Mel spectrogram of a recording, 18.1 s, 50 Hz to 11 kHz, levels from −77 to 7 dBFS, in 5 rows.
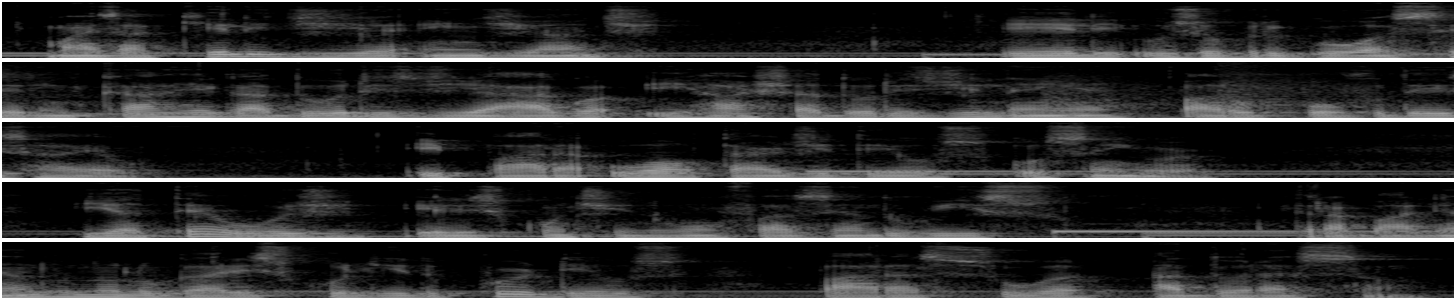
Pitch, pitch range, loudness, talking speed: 105 Hz, 95-110 Hz, -30 LUFS, 155 wpm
